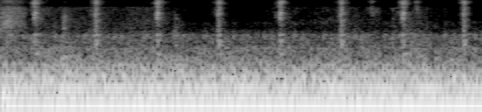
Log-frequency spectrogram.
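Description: Fiat Ducato camper van's diesel engine idling at a standstill, a steady low hum heard from inside the cab, with a faint regular tick about three times a second.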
